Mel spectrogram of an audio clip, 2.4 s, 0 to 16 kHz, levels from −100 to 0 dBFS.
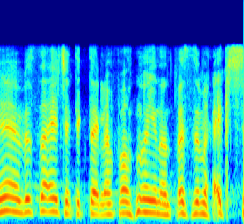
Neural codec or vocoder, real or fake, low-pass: none; real; 7.2 kHz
